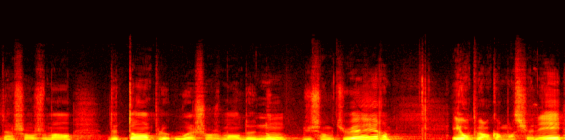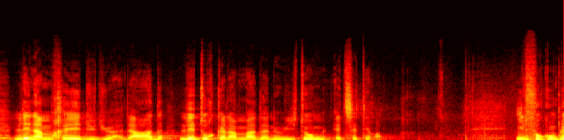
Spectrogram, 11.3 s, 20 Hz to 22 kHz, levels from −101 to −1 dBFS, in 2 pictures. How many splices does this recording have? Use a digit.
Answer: 0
